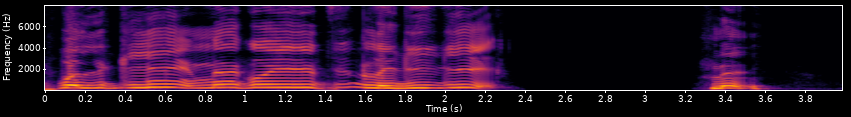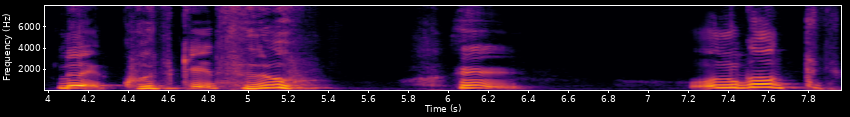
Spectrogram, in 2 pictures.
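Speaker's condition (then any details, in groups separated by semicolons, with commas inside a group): Cerebral palsy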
